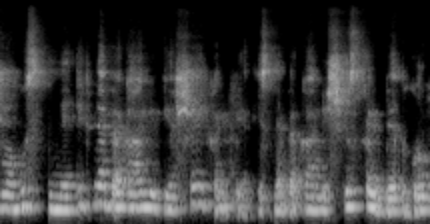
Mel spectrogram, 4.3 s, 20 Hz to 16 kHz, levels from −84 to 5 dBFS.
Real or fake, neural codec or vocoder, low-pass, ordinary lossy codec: fake; autoencoder, 48 kHz, 128 numbers a frame, DAC-VAE, trained on Japanese speech; 14.4 kHz; AAC, 96 kbps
